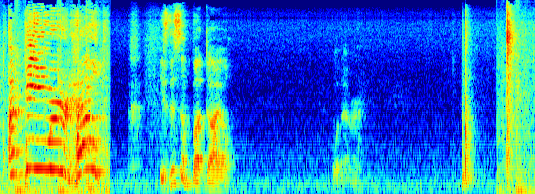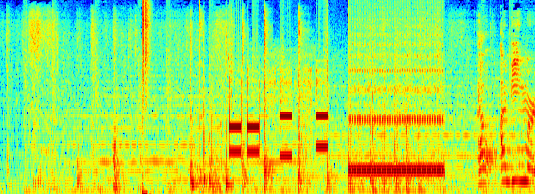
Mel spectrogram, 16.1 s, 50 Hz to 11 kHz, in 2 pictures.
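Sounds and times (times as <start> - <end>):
phone keypad tones: 11.5 - 14.7
phone ringing tone: 11.5 - 14.8.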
